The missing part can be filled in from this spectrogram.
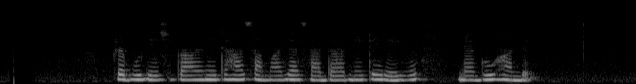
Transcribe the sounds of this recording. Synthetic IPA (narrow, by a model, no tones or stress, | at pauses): pɾəbud̪eːʃəpaːlənəjəʈɐɦasamaːd͡ʒəasaːd̪ʱaːɾənejəʈeɾeʋə | næɡuɦand̪ə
